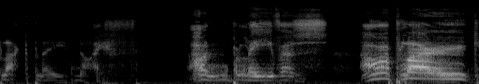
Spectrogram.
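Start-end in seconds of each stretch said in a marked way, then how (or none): 1.9-4.8 very shrill, very loud, high, drawn-out hiss. Reading a gamebook scene, the village elder lunging with a knife: hissing. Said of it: "he hisses".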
